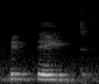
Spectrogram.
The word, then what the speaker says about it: dictate: A plus E, A dick dick dic- dic-tate Okay? Syllabification is dick- tate. Two syllables are there. Word stress is on second one. Dic-tate. Dic-tate. Tate is more stressed.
